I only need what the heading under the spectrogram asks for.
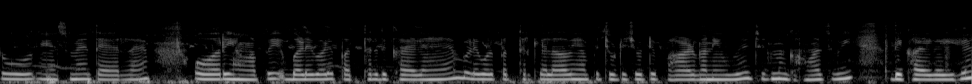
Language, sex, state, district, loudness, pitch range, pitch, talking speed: Hindi, female, Maharashtra, Solapur, -29 LUFS, 220-240 Hz, 230 Hz, 195 wpm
